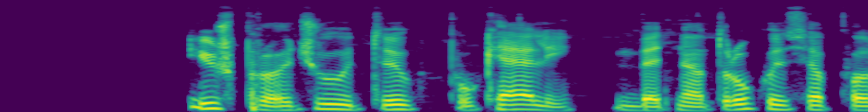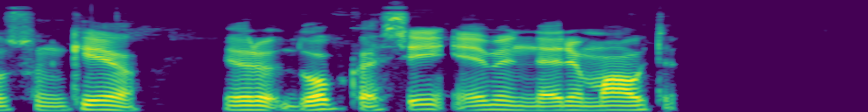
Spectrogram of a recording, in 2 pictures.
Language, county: Lithuanian, Kaunas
